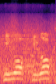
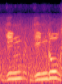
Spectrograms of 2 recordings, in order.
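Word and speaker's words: Gingoog: Pronounce it properly. Hingok? Oh, but it's written there as Jingok city. What's that? So I don't know. This is called Jingok city eastbound terminal. But these guys are saying something else. I don't know. Maybe that's how they pronounce.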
